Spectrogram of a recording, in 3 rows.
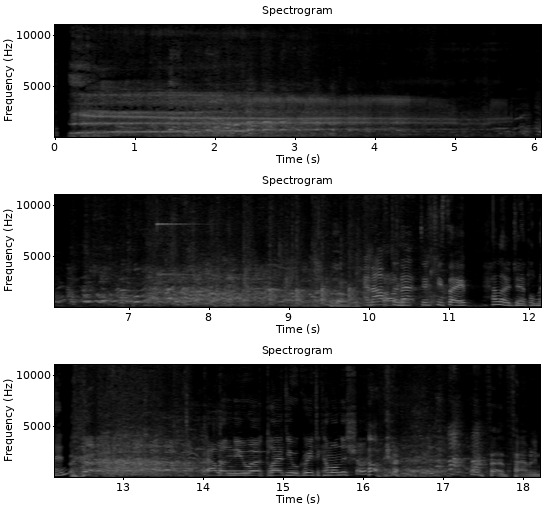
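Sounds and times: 
woman's record loudest burp: 0.0 - 6.0
laughter: 1.2 - 10.6, 12.4 - 14.5, 16.0 - 17.8
speech: 10.2 - 13.0, 14.1 - 18.2.

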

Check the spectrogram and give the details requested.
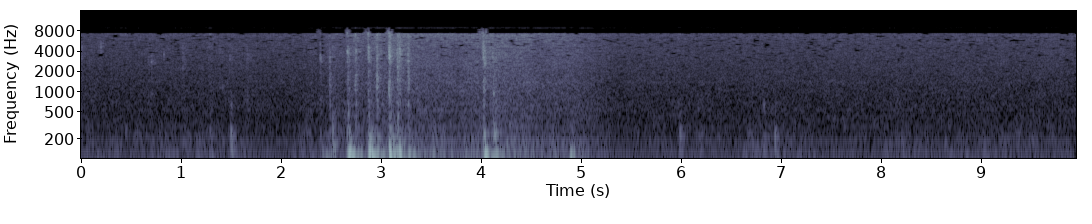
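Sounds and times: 
typing on a computer keyboard: 2.4 - 3.4.

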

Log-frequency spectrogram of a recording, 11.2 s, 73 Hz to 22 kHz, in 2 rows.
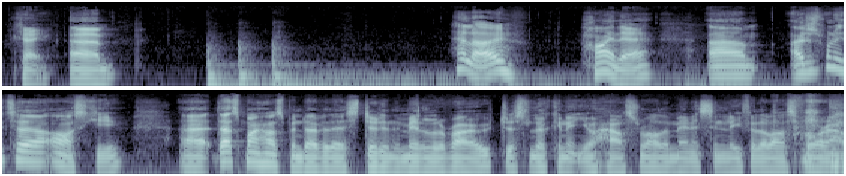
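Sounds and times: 
speech: 0.1 - 0.8, 3.0 - 11.2
firm knocks on a wooden door: 1.4 - 2.3.

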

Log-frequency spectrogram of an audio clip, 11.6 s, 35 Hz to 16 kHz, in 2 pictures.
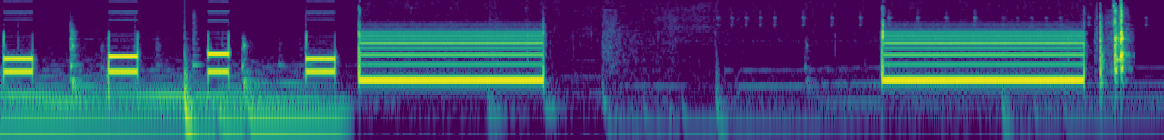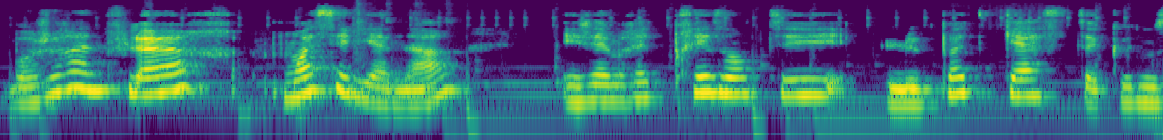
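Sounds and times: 
rapid short telephone dialing beeps: 0.0 - 2.7, 4.4 - 5.6
long steady electronic telephone tone: 4.4 - 5.4
speech: 5.9 - 11.6.

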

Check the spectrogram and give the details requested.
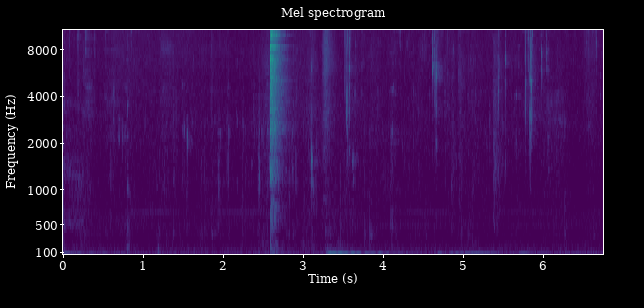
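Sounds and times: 
people chewing and biting into a garlicky dish: 0.0 - 6.7.

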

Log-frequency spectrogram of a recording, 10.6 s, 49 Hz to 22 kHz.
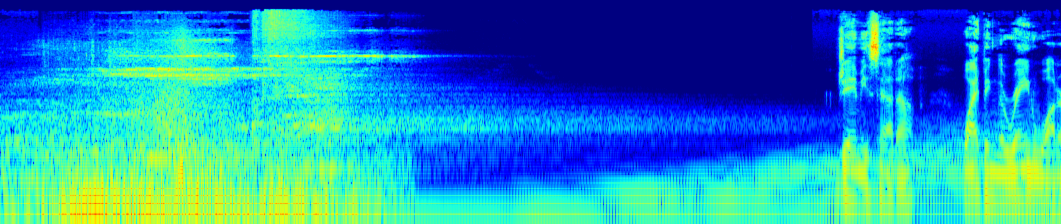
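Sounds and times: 
monstrous creature screeching as it passes overhead: 0.3 - 5.1
speech: 8.4 - 10.5.

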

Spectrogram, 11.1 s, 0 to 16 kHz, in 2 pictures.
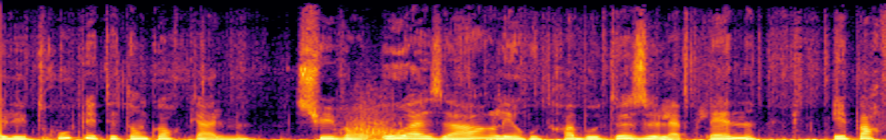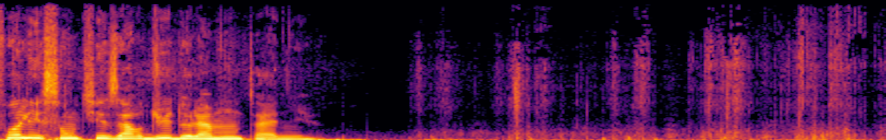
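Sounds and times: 
speech: 0.0 - 7.6
horse hooves clip-clopping on hard ground in a wild ravine: 8.1 - 11.0.

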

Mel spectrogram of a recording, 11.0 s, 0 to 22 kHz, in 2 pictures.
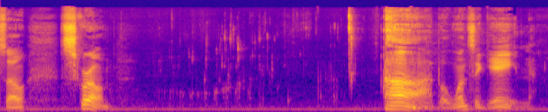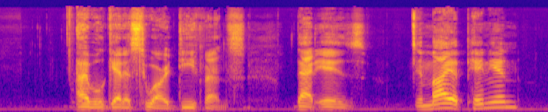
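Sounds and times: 
speech: 0.0 - 1.2, 3.8 - 5.4, 6.2 - 10.8
person taking a quick sip of a drink: 1.6 - 3.7
soft wet mouth and swallowing sounds: 1.6 - 3.7.

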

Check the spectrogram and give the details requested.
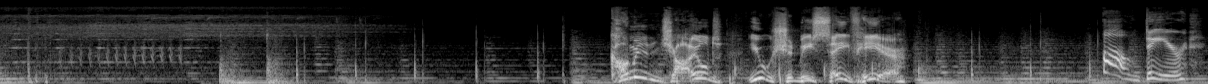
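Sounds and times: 
horse hooves clip-clopping as a rider rides off out of the woods: 0.0 - 3.8
speech: 6.2 - 9.2, 11.2 - 12.0.

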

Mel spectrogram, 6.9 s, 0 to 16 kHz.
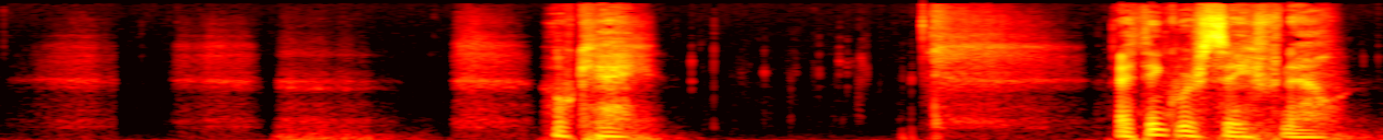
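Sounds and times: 
soft airy breathing: 0.0 - 3.4, 4.6 - 5.6
speech: 2.8 - 3.2, 5.6 - 6.8.

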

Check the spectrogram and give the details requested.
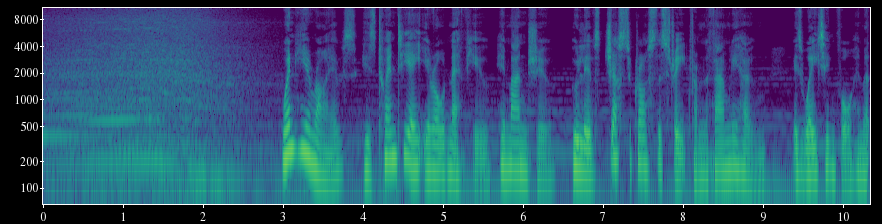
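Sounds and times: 
car engine revving as the driver races off: 0.0 - 3.0
road noise: 0.0 - 3.0
speech: 3.0 - 10.3.

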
